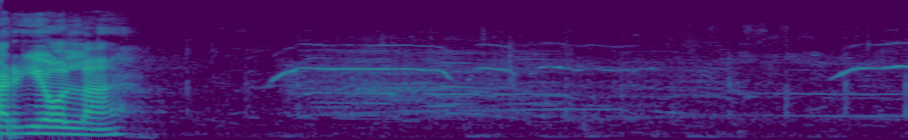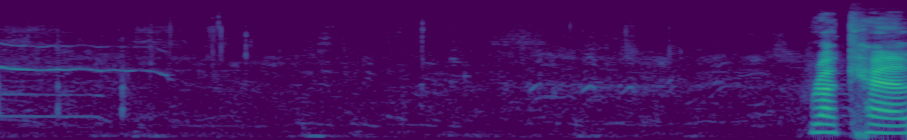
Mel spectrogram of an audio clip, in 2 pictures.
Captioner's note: cheers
